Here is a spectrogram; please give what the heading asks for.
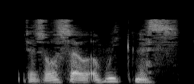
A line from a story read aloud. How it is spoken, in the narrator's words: he said in a low voice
